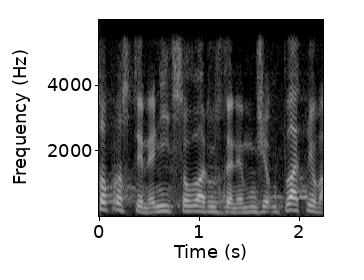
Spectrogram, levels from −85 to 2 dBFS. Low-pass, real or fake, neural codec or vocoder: 5.4 kHz; fake; autoencoder, 48 kHz, 32 numbers a frame, DAC-VAE, trained on Japanese speech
